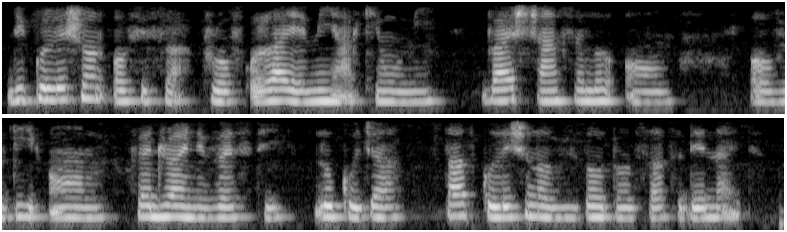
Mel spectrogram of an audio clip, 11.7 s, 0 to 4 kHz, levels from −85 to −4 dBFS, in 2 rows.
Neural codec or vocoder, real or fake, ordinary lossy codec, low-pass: none; real; none; 3.6 kHz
